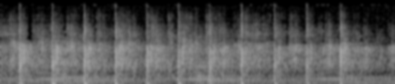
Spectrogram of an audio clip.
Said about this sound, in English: And how can we give God another hand clap of praise today?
